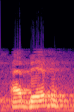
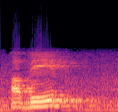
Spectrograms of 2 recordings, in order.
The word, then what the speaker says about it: Abib: The seventh month down was the month of, you can pronounce it several ways, Abib, Aviv, or Nisan. All one and the same, different pronunciations.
